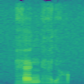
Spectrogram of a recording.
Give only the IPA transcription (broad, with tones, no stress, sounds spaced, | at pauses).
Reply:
ɦ æ˦ ŋ æ̤˨˦ ɾʲ ɑ̤˨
